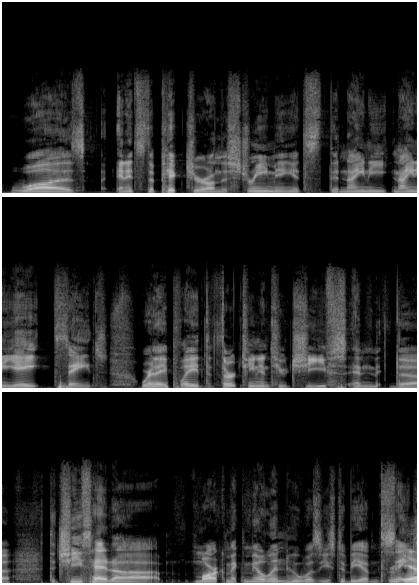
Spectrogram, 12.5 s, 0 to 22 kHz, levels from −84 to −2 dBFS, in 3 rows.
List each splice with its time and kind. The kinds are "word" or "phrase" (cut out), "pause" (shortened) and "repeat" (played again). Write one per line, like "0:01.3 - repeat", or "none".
0:04.6 - pause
